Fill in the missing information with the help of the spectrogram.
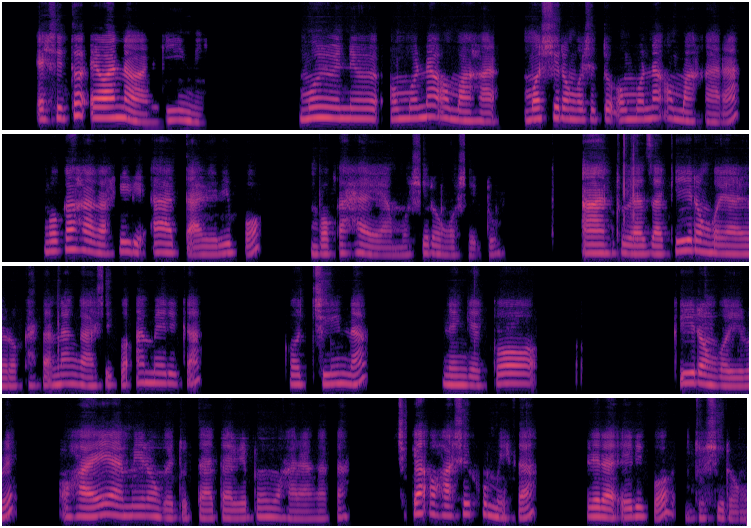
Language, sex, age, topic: Oshiwambo, female, 18-24, agriculture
